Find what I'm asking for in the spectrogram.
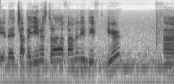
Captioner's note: speaking Spanish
